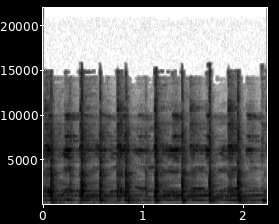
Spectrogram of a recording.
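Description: Live Rajasthani devotional bhajan music: hand drums beating a quick, even rhythm over steady held keyboard-like notes, with no clear singing.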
